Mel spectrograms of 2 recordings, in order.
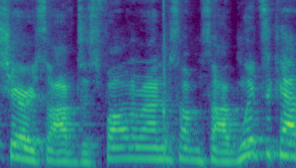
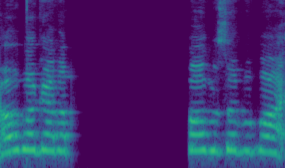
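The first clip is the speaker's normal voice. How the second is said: high, quick, hushed, tearful crying with spilling words; 9 semitones higher, 8 dB quieter than usual. Retelling a phone call made while upset, retelling own crying. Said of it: "I was just crying".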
